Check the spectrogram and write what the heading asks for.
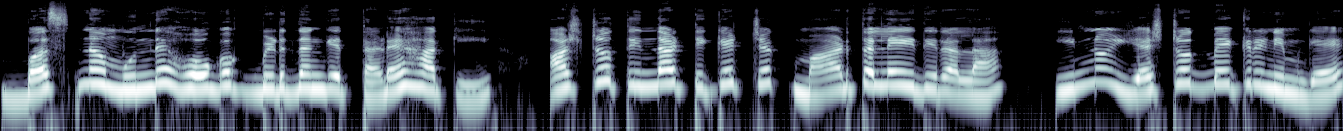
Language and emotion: Kannada, angry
